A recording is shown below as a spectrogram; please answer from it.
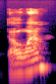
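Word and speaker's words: Dailuaine: Daluan. It's spelled Dailuane.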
